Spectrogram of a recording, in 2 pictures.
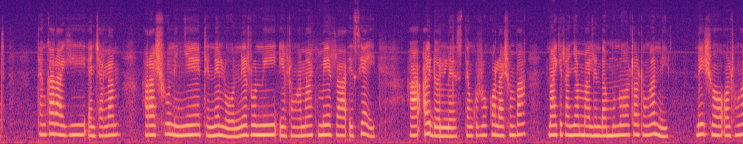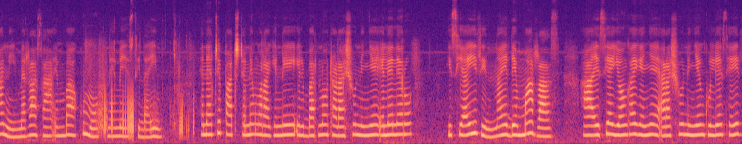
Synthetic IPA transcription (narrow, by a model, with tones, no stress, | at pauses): t | tɛ˦ŋka˦ɾa˨ki˦ɛ˨ɲt͡ʃa˨la˦n | aɾa˨ʃu˦ni˨ɲɛ˦tɛ˨nɛ˦lo˨ne˦ɾo˦ni˦ɪ˨ltʊ˨ŋa˨na˦kmɛ˦taʔe˨si˦a˦i˨ | a˨ʔa˦jdɔ˨lnɛ˨stɛ˨ŋɡu˨ɾu˦kɔ˦la˨ʃʊ˦mba˦ | na˨ki˦ta˨ɲa˦ma˨lɪ˦nda˨mu˦nɔ˦tɔ˦ltʊ˨ŋa˦ni˨ | nɛ˦ʃɔ˦ɔ˨ltʊŋa˦ni˨mɛ˨ɾa˦sa˦ɛmba˦ku˦mo˨knɛ˨mɛ˨sti˨da˨i˦n | ɛ˨nɛ˨tɪ˦pa˨ttɛ˨nɛ˦ŋʊ˨ɾa˨kɪ˨nɪ˦ɪ˨lba˨rno˦ta˨ɾa˨ʃu˦nɪ˨ɲɛː˦˨lɛ˦lɛ˦ɾo˦ | i˨sja˨i˦ði˨nːa˨i˦dɛ˨ma˦ɾa˨s | a˨e˨si˦a˦jɔ˨ŋka˦i˦kɛ˨ɲɛ˦ʔa̰˨ɾa˨ʃu˦nɪ˨ɲɛ˦ŋɡu˨li˦e˦sja˦i˦ð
